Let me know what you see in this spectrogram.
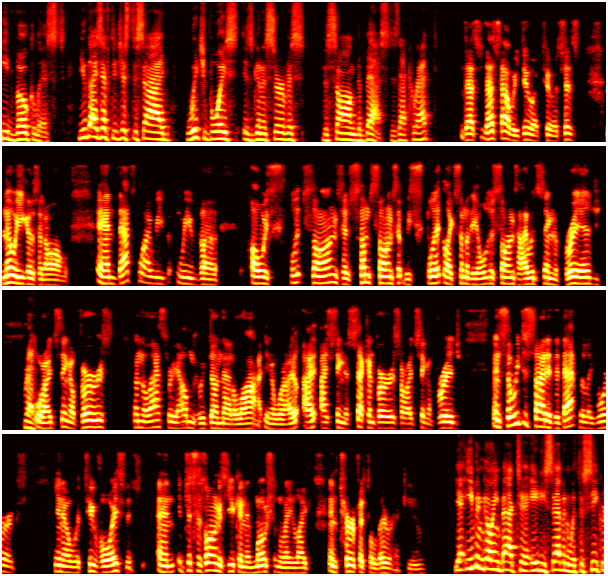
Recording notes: the Zoom Room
